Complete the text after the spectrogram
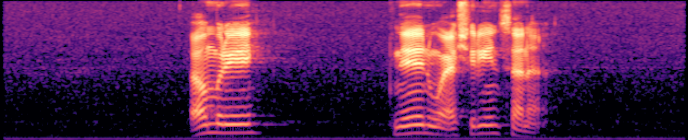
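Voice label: im 22 years old, Libyan arabic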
